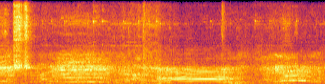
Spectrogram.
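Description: Cattle mooing at a livestock market: a shorter call about a second in, then one long moo lasting about a second and a half that rises and falls in pitch, with another call starting near the end.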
